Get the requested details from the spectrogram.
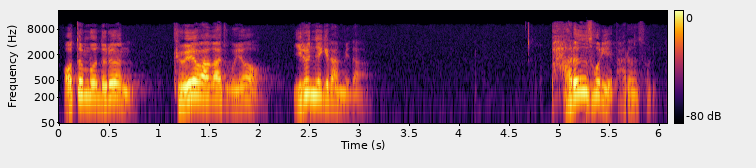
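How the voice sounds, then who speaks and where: A pastor delivering an emphatic sermon in a notably high voice. He drives his points home and slips into the voices of the people he quotes. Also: big pitch swings, moderate pace. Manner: emphatic preaching with acted quotes.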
